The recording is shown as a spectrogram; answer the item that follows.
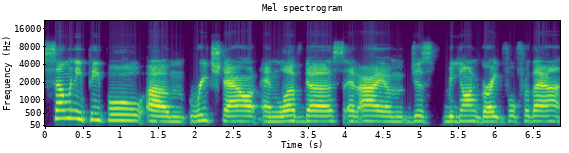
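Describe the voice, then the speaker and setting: A woman speaks very slowly in a Southern US accent, her tone bright and sharp. Her pitch varies in an ordinary way, and the background is quiet. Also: medium pitch for a woman, hardly any pauses. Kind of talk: interview. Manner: animated.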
